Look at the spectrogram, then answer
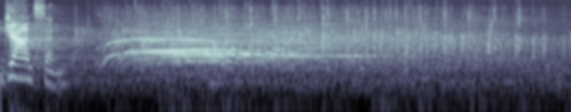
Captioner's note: audience clapping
